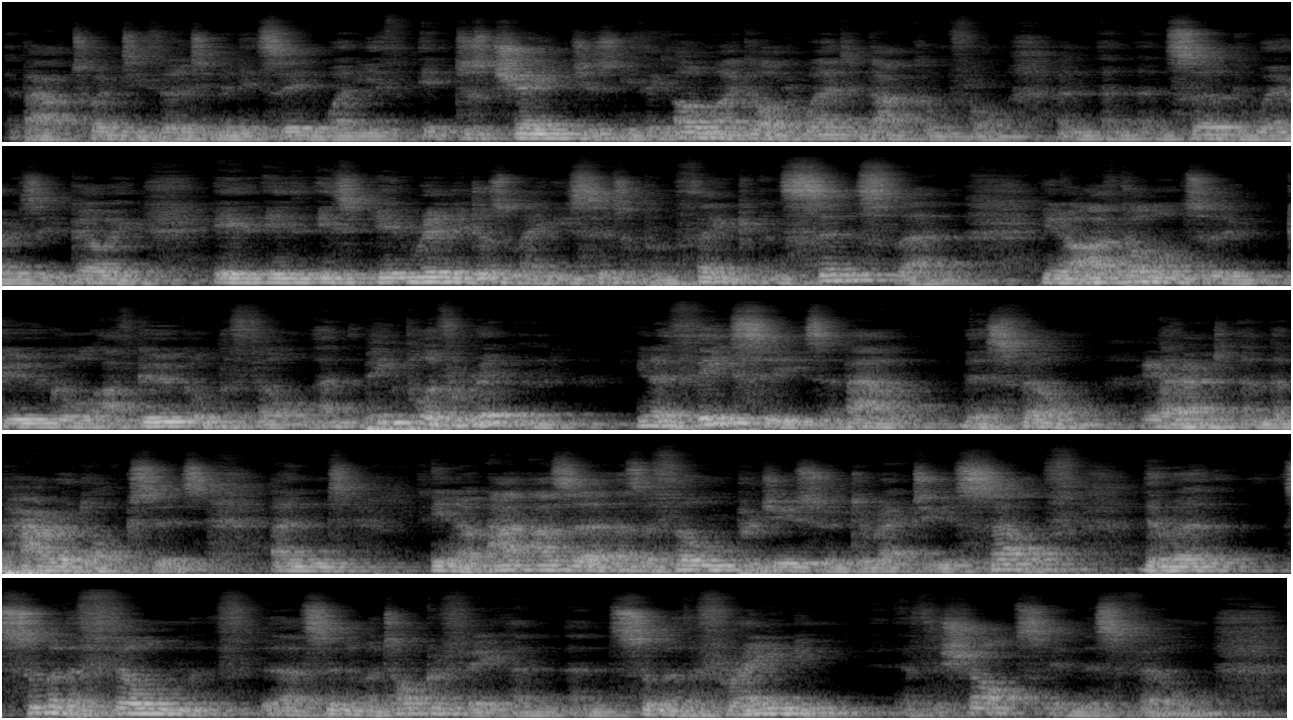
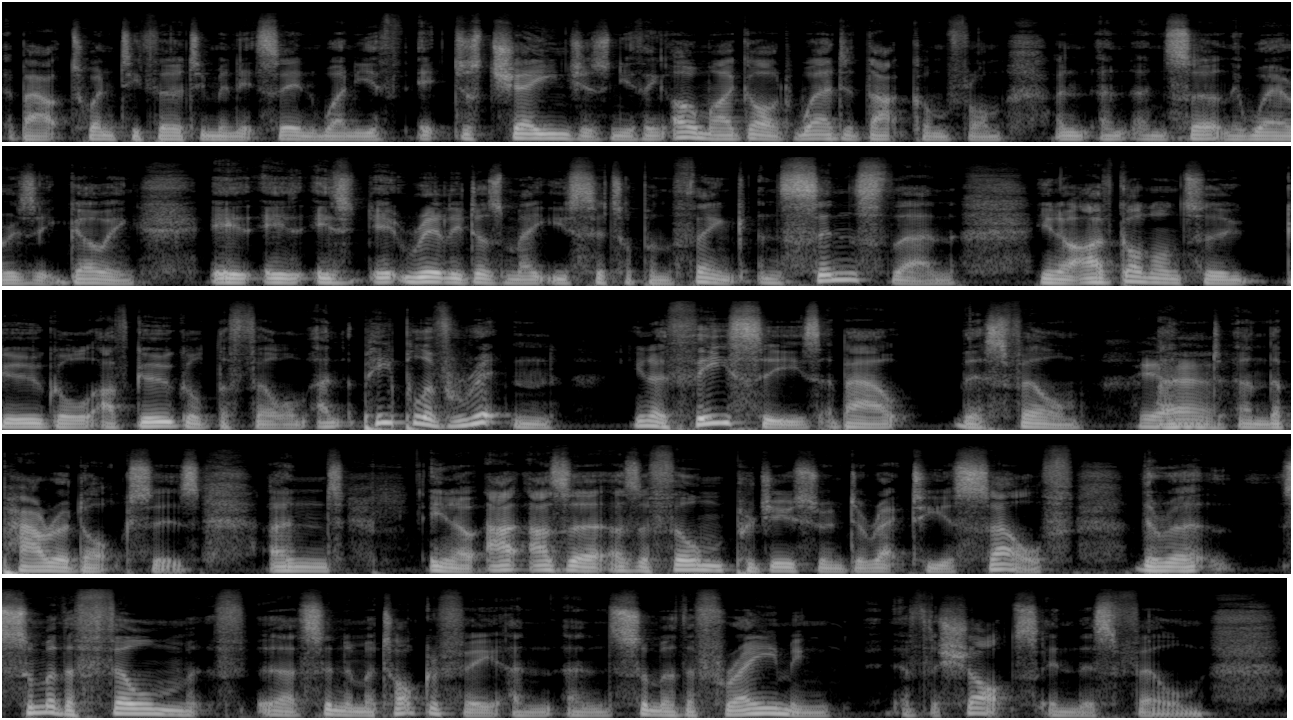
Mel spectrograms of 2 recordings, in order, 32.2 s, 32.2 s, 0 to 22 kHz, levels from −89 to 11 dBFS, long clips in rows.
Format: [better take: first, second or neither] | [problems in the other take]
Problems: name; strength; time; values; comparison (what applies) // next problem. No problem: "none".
second | room echo; noticeable; dies away in 0.7 s // off-mic speech; far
